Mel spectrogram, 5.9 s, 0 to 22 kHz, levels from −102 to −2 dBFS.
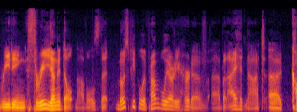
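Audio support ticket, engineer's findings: No system fault found in the speech recording. Room background noise is present throughout, and level shifts near 1 s and 5 s come from the talker changing distance to the microphone.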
